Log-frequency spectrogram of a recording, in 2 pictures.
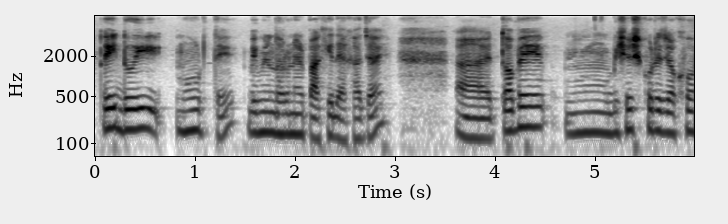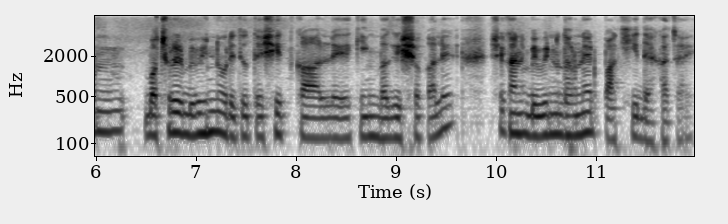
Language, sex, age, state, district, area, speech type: Bengali, male, 45-60, West Bengal, South 24 Parganas, rural, spontaneous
